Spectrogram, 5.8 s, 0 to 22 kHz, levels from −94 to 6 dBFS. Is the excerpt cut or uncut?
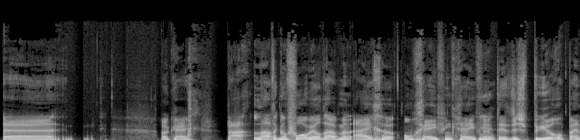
uncut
